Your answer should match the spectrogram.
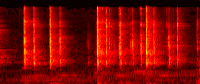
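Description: Typing on a computer keyboard: a quick, uneven run of keystrokes.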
